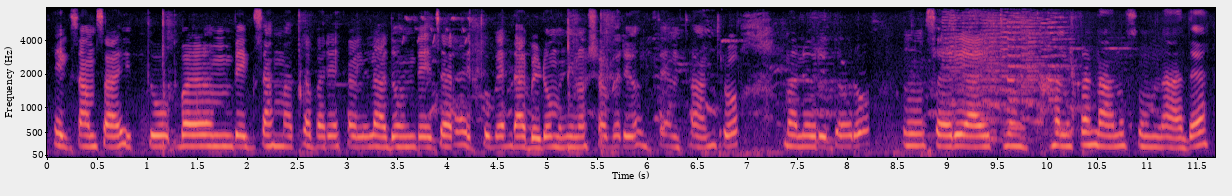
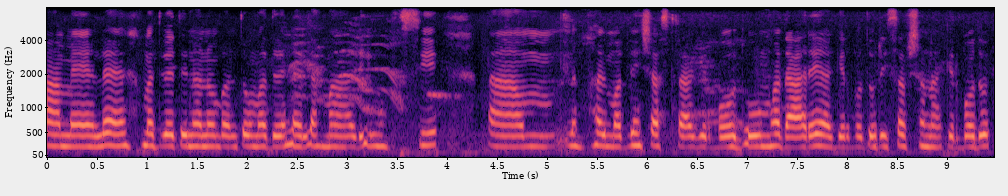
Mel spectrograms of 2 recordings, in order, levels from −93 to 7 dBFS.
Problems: background sounds at intervals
